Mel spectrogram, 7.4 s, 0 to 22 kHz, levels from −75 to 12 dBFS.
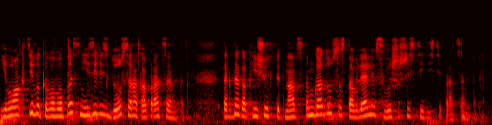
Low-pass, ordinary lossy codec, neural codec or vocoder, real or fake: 7.2 kHz; none; vocoder, 22.05 kHz, 80 mel bands, Vocos; fake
